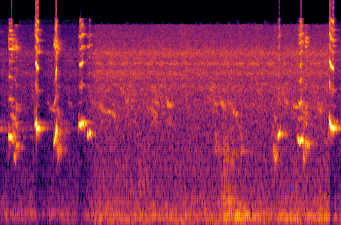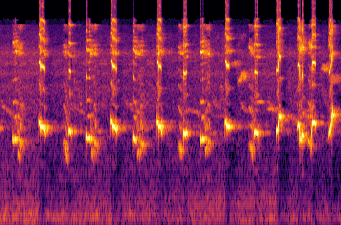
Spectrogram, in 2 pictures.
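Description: A bulbul sings a fast string of bright, bubbly chirped notes, about three per second, with a brief low rumbling pause near the start.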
